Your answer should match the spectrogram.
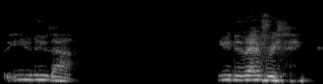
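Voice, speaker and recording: A middle-aged woman from England performs her own spoken-word poem in a slow, intimate, reflective way. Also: medium pitch, steady tone, a little mellow. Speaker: poet. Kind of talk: spoken word poetry reading.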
